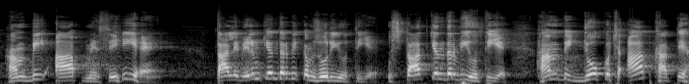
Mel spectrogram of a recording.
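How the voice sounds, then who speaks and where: A man's voice: high-pitched, creaky, bright, forceful tone. A man from Pakistan preaching an impassioned sermon at a madrasa gathering, telling anecdotes and swearing to his sincerity.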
